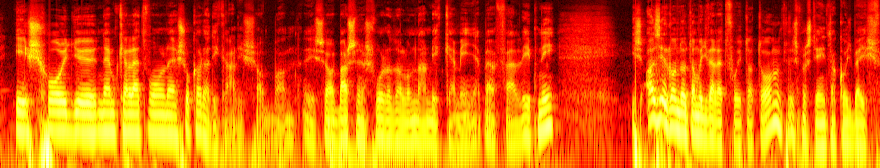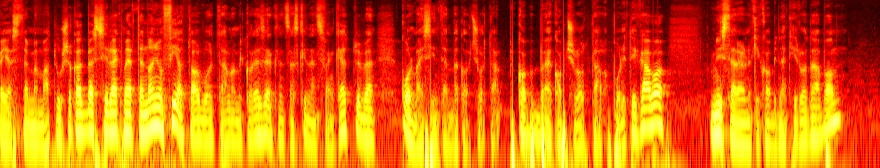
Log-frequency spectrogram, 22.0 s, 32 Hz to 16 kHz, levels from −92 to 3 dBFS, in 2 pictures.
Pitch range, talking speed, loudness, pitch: 85-120 Hz, 135 wpm, -16 LUFS, 100 Hz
